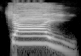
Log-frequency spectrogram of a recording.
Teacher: আ কে চাইলেই আপনি কি করতে পারতেছেন, লম্বা করতে পারতেছেন, তাহলে আ হচ্ছে পূর্ণ স্বরধ্বনি, আর ই কে চাইলেই আপনি লম্বা করতে পারছেন না, ই হচ্ছে অর্ধ স্বরধ্বনি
